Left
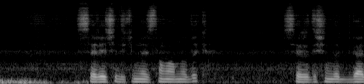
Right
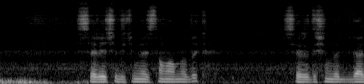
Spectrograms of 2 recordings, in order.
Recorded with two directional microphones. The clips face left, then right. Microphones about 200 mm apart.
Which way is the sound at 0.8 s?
15° left (ahead or behind).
